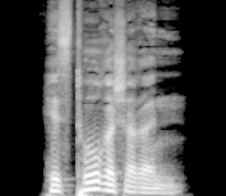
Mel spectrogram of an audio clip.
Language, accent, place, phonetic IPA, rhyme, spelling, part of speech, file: German, Germany, Berlin, [hɪsˈtoːʁɪʃəʁən], -oːʁɪʃəʁən, historischeren, adjective, De-historischeren.ogg
- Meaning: inflection of historisch: 1. strong genitive masculine/neuter singular comparative degree 2. weak/mixed genitive/dative all-gender singular comparative degree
